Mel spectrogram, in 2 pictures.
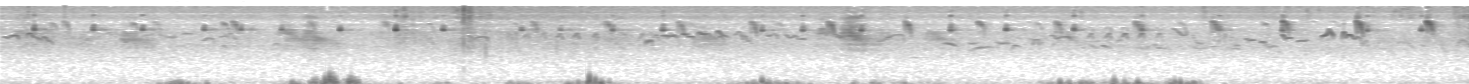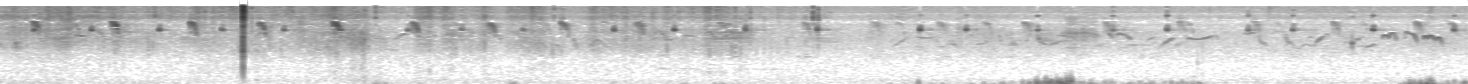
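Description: Faint bird chirping: many short, high chirps in quick succession, with several brief low rumbles breaking in now and then.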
